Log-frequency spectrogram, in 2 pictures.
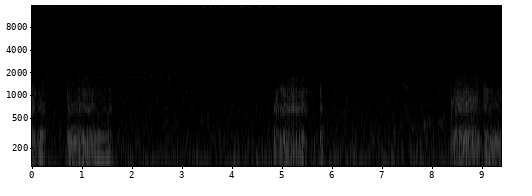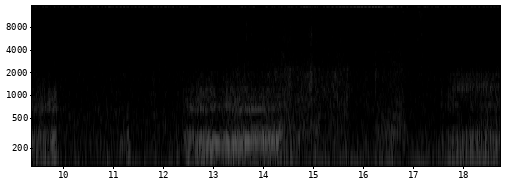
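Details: Baby hippo snoring in sleep: soft, low snorting snores in irregular bursts over a steady background hum.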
